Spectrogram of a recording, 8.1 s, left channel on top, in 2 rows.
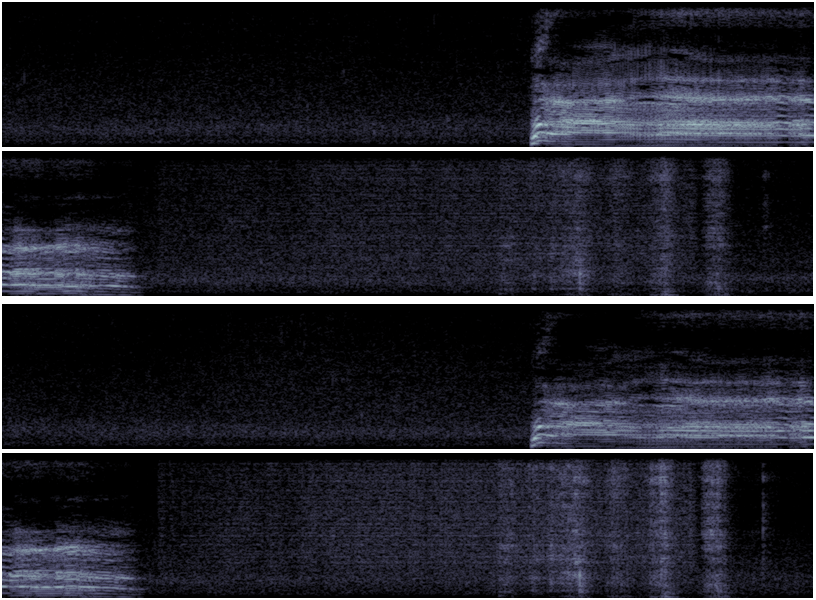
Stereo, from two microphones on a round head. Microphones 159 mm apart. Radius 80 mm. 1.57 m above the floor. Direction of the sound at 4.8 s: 30° right (ahead or behind).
